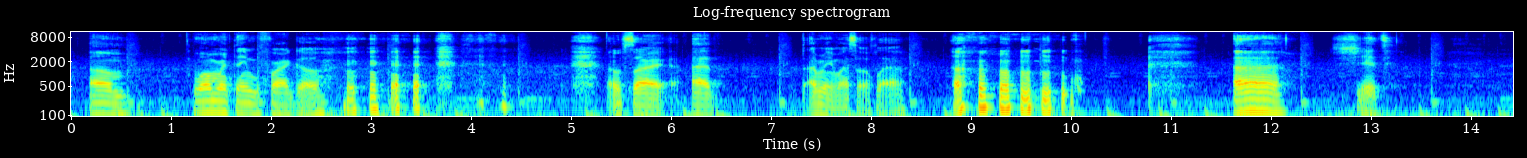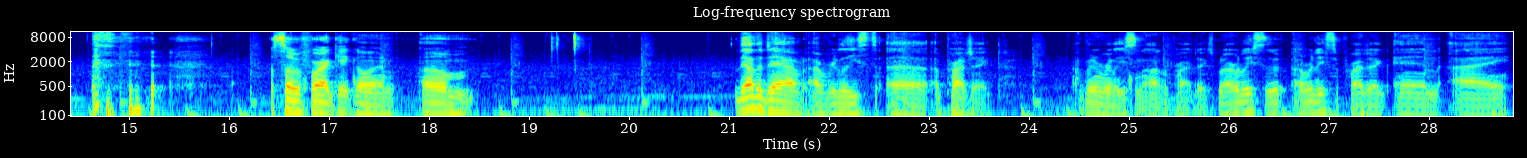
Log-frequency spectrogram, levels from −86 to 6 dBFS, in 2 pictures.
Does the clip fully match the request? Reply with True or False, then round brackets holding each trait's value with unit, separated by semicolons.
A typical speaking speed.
False (100 wpm)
